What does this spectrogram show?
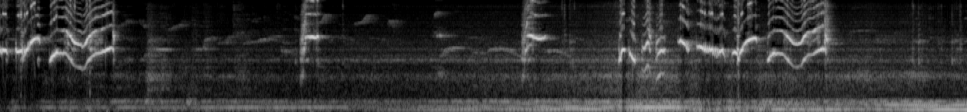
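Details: Oriental magpie-robin song for encouraging kept birds to sing: an opening burst of looping whistled slurs, sparse single notes through a quiet stretch, then a lively run of chirps and dipping whistles over low background hum.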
